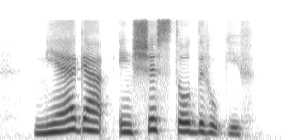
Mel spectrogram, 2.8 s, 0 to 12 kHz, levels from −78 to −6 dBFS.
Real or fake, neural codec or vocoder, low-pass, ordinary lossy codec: fake; codec, 16 kHz, 0.2 kbps, FocalCodec; 7.2 kHz; none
